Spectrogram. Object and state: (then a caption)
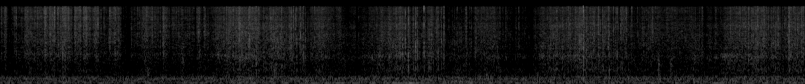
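Straw whisk broom bristles. Fingers with long nails bend, scratch and flick the flat, dry straw bristles of a whisk broom. The result is a steady, bright, dry crackling rattle that swells and eases in loose, uneven waves, with little low end.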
